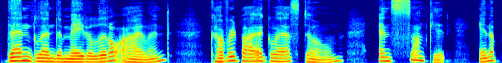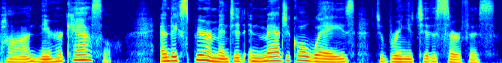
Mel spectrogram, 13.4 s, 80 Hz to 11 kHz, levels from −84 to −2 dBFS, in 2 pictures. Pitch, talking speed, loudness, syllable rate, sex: 175 Hz, 140 wpm, -19 LUFS, 4.0 syllables/s, female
